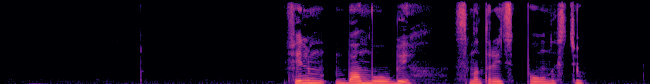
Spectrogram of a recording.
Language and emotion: Russian, neutral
